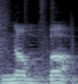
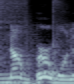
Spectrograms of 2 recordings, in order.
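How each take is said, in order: First: It is said in an English accent. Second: It is said in the speaker's plain accent. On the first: The speaker calls it right. "Because he had an accent" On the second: The speaker calls it wrong. "it's not number one"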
